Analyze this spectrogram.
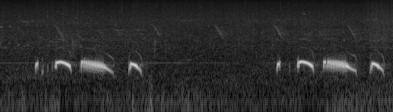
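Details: Calling spotted dove whose voice is used to lure and train decoy birds. Two full phrases about three seconds apart, each of a short lead note, a bowed coo, a long sagging coo and a closing bowed coo.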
